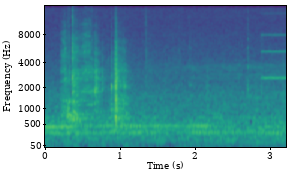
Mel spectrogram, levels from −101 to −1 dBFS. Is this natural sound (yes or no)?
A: no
